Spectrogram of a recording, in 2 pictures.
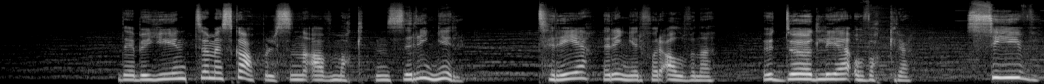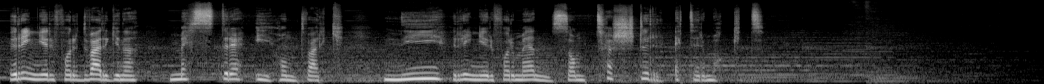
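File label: Norwegian movie trailer, female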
